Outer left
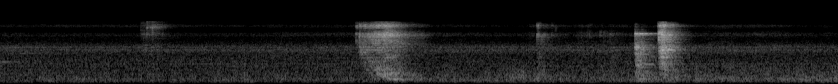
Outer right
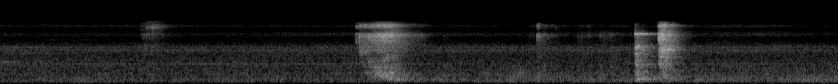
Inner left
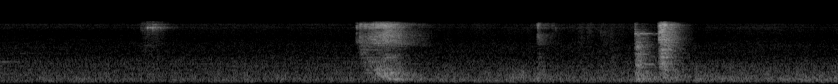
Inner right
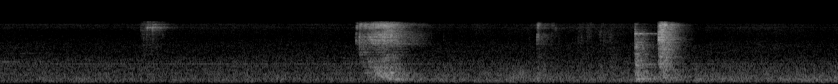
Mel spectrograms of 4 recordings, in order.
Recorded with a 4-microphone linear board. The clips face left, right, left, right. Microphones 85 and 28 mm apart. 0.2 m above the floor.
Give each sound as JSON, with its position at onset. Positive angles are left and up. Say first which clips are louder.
{"t": 1.4, "sound": "a rattle", "louder": "outer right 1 dB, inner left 1 dB", "side_deg": -40, "distance_m": 4.5}
{"t": 3.5, "sound": "tape being pulled", "louder": "outer right 1 dB, inner right 2 dB", "side_deg": -45, "distance_m": 6.5}
{"t": 6.3, "sound": "a piano", "louder": "outer right 2 dB, inner right 3 dB", "side_deg": -25, "distance_m": 6.5}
